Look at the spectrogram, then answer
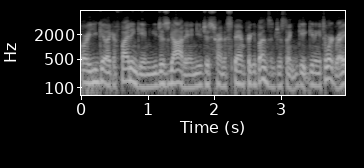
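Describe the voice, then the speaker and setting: A medium-pitched man with fairly even intonation. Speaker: caller. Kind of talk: casual chat. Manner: fast; halting.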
